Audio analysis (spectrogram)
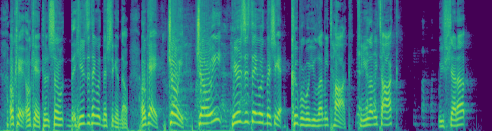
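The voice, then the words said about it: Imitates another person's voice. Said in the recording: “here's my Aaron impression.”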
